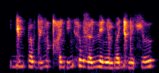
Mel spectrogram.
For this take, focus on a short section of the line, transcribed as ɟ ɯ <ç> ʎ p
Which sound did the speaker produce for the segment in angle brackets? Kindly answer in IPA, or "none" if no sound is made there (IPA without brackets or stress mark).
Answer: none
